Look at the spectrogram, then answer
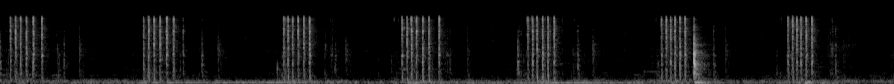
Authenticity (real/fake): real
